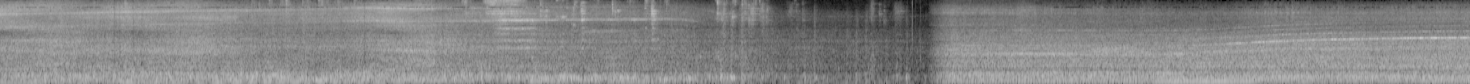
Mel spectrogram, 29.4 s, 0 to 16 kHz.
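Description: Electric multiple-unit trains rumbling on the rails, dying down toward the middle. Then a DB class 218 diesel-hydraulic locomotive approaches with its engine droning steadily, and a high whine rises and then holds in the last third.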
